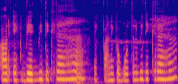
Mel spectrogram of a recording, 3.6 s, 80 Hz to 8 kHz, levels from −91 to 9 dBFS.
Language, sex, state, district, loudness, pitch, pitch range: Hindi, female, Bihar, West Champaran, -18 LUFS, 255 Hz, 235-265 Hz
